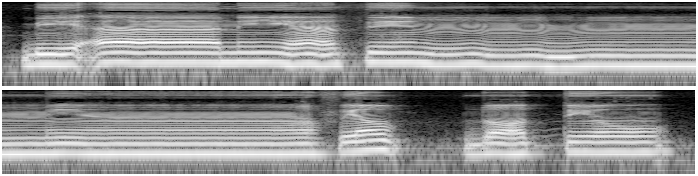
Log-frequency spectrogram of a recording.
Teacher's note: ini kasroh tamrin bertemu dengan mim, bacaan idgham bi gunnah. Maka dibaca bi'aniyatim min fiddatin.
